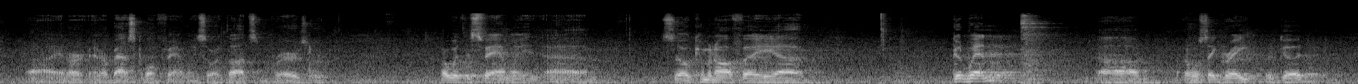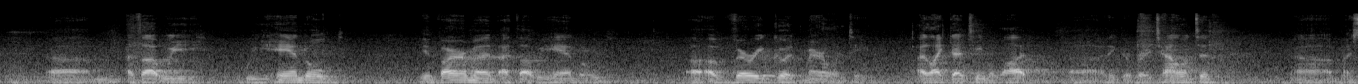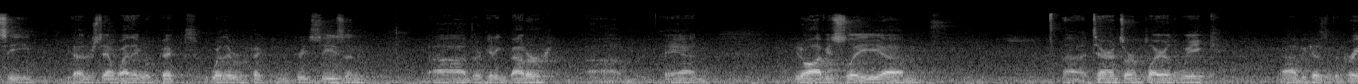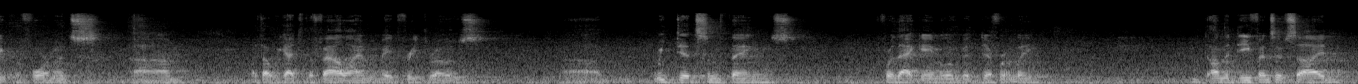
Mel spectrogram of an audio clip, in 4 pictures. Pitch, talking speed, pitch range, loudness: 90 Hz, 140 wpm, 80-95 Hz, -23 LUFS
